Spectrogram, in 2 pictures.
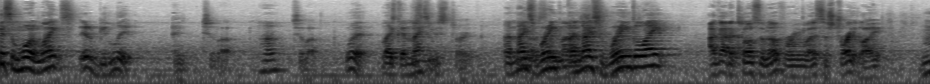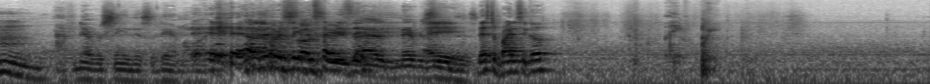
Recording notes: sorry for the audio the mics werent working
